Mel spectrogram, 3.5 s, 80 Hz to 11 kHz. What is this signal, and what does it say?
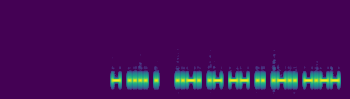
Morse code, heard as a keyed tone, about 44 wpm, 700 Hz. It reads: THE FAMILY
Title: Sentences from Top 1000 Words - Review Part 2 - 45wpm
